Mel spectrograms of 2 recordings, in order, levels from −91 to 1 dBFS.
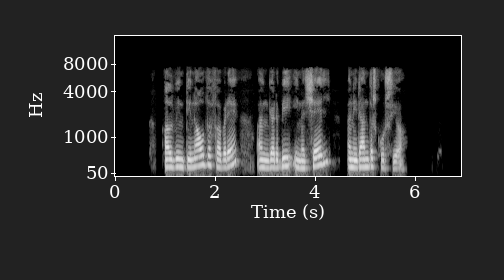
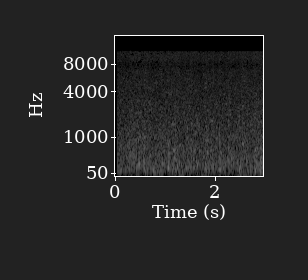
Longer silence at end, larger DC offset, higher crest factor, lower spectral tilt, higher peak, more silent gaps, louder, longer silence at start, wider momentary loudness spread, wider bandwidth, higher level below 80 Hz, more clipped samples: first, 1.15 s vs 0 s; neither; about the same, 16 dB vs 14 dB; first, -6 dB/octave vs -3 dB/octave; first, -2 dBFS vs -42 dBFS; first, 4.52-4.64 s vs none; first, -18 LUFS vs -55 LUFS; first, 1 s vs 0.05 s; first, 10 LU vs 1 LU; second, 7.8 kHz vs 11.5 kHz; first, -58 dBFS vs -74 dBFS; neither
